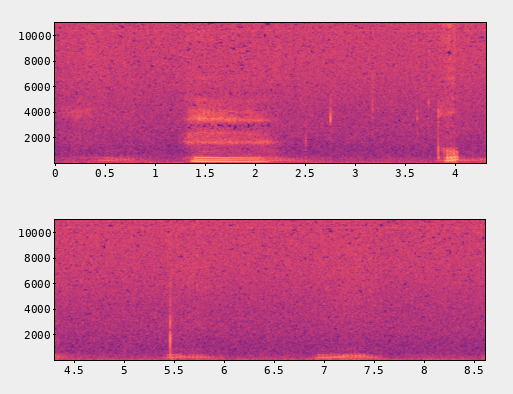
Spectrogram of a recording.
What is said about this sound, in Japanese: 聞こえますか？シンバ君がゴロゴロ言ってます。今収録してるからね、ねんねしとっていいよ。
